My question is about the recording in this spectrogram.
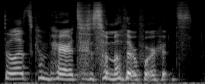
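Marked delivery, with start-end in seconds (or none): none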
